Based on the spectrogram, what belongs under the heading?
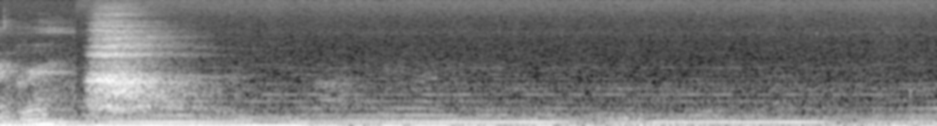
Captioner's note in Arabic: تتنهد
